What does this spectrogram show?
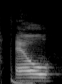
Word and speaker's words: Elle: Think of other words that end in L-E, okay? This does not say bicycle-y.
